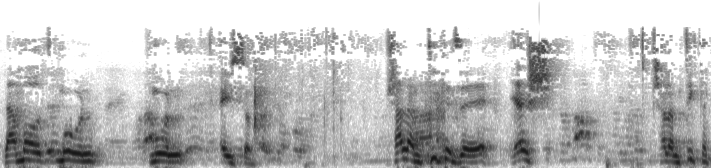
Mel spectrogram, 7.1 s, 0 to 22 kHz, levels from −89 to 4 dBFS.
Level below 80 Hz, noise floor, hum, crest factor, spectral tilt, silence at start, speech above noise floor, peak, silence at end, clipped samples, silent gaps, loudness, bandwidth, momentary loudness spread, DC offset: -46 dBFS; -45 dBFS; none; 12 dB; -4.5 dB/octave; 0.05 s; 33 dB; 0 dBFS; 0 s; under 0.1%; none; -12 LUFS; 11.5 kHz; 17 LU; under 0.1%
